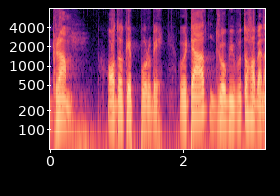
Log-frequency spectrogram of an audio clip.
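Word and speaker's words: অধঃক্ষেপ: আচ্ছা এটা সঠিক উচ্চারণ হবে অধক্ষেপ, অধক্ষেপ, অধক্ষেপ, ঠিক আছে?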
